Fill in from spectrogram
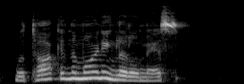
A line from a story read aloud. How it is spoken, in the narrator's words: Ralph shouted at her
